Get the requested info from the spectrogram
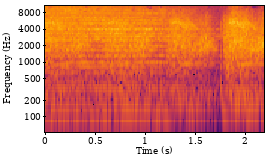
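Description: A loud cartoon crash sound effect with music underneath, and a further sudden burst near the end.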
